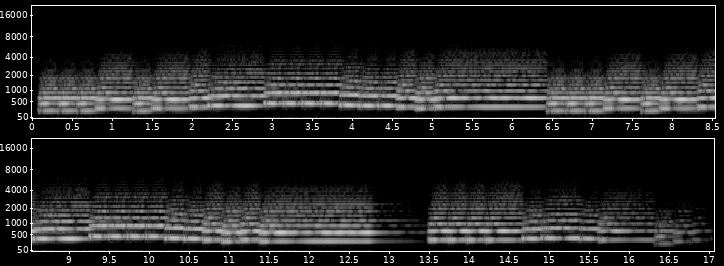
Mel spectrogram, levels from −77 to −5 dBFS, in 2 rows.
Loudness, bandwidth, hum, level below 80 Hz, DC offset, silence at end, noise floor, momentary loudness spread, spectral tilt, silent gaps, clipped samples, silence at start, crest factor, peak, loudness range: -29 LUFS; 8.8 kHz; none; -82 dBFS; under 0.1%; 0.2 s; -55 dBFS; 5 LU; -5.5 dB/octave; none; under 0.1%; 0.05 s; 12 dB; -18 dBFS; 2 LU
